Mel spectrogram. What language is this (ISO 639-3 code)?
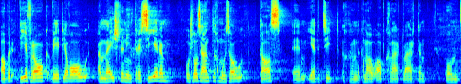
gsw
